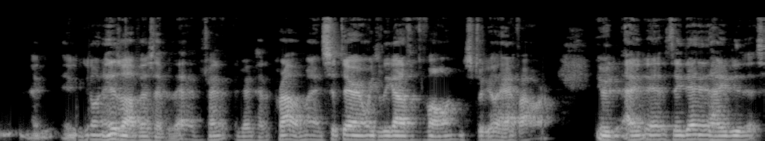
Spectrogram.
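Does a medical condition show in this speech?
Yes: Parkinson's disease; onset age 42, 19 years since, medicine four times daily plus Indian bean, hospital physical therapy; tremor largely controlled, tips over a lot, balance problems, some regression, trying new drugs, daily exercises; hard on voice, needs about two weeks of singing practice to regain voice.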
